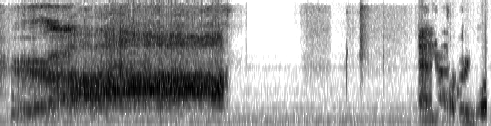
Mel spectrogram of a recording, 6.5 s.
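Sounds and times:
person voicing a monster's screech: 0:00.0 - 0:03.1
speech: 0:06.1 - 0:06.5.

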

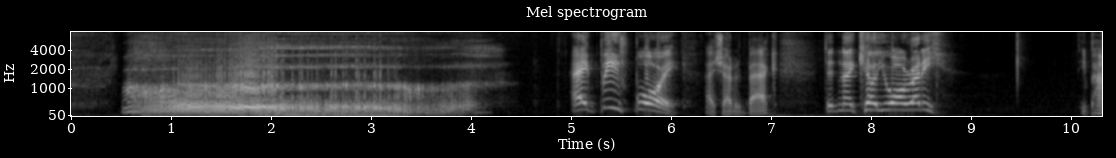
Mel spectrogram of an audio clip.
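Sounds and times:
speech: 0:00.5 - 0:01.2, 0:06.4 - 0:08.8, 0:10.1 - 0:10.3
monster bellowing: 0:00.5 - 0:04.3.

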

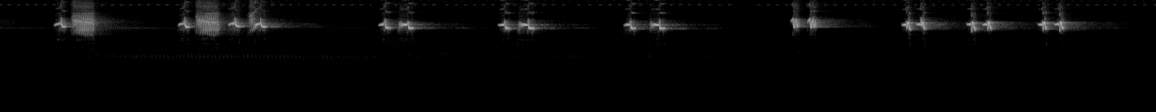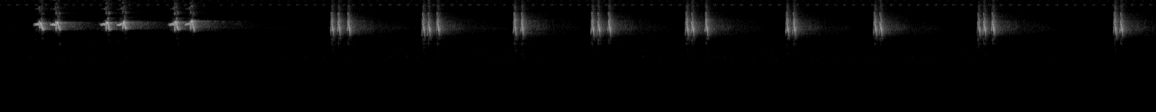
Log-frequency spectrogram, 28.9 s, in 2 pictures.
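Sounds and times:
bird chirping at night in Carefree Arizona: 0:00.6 - 0:01.6, 0:02.2 - 0:03.8, 0:04.7 - 0:05.6, 0:06.2 - 0:07.1, 0:07.8 - 0:08.7, 0:09.8 - 0:10.6, 0:11.2 - 0:13.7, 0:14.8 - 0:17.2, 0:18.6 - 0:19.1, 0:19.7 - 0:20.2, 0:20.8 - 0:22.4, 0:23.0 - 0:23.6, 0:24.2 - 0:24.7, 0:25.4 - 0:25.8, 0:26.6 - 0:27.2, 0:28.3 - 0:28.9.

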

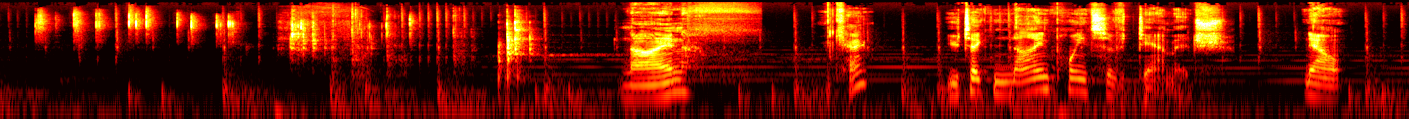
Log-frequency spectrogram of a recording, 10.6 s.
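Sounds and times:
two six-sided dice rattling and tumbling across a hard surface: 0:00.2 - 0:04.0
speech: 0:04.7 - 0:05.3, 0:06.4 - 0:09.2, 0:09.8 - 0:10.2.

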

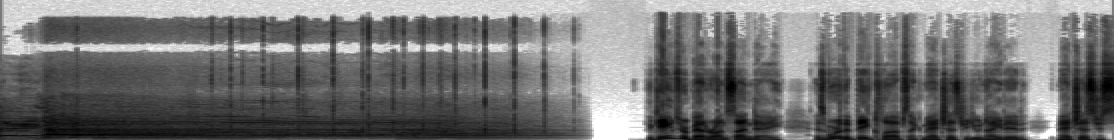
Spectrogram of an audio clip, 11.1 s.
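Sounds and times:
Tottenham Hotspur fans roaring during the Tottenham Hotspur versus Everton match: 0:00.2 - 0:05.8
speech: 0:06.5 - 0:11.1.

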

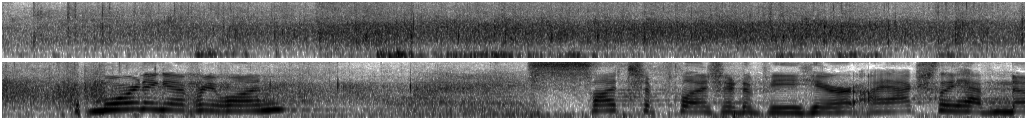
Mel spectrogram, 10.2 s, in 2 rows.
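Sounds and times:
audience applause greeting a woman guest speaker at a morning gathering: 0:00.0 - 0:07.6
speech: 0:05.6 - 0:06.7, 0:07.8 - 0:10.2.

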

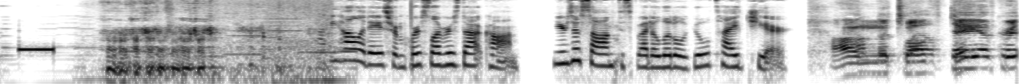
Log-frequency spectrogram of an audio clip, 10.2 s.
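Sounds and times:
voicemail beep: 0:00.2 - 0:00.6
speech: 0:01.1 - 0:02.5, 0:03.3 - 0:10.1.

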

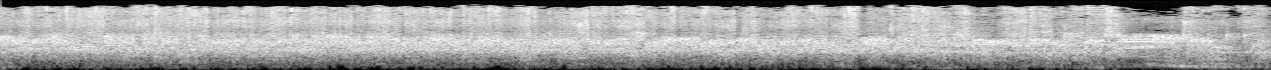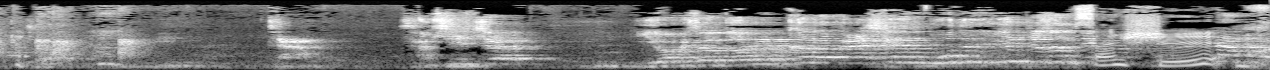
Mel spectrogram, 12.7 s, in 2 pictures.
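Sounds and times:
audience applause: 0:00.0 - 0:07.2
speech: 0:08.6 - 0:12.6.

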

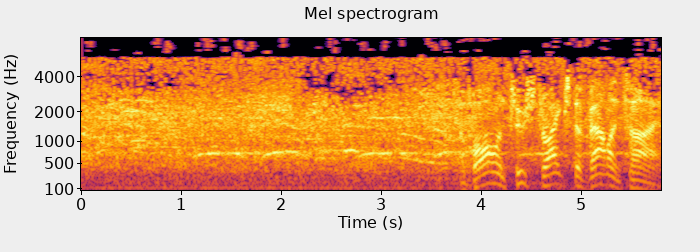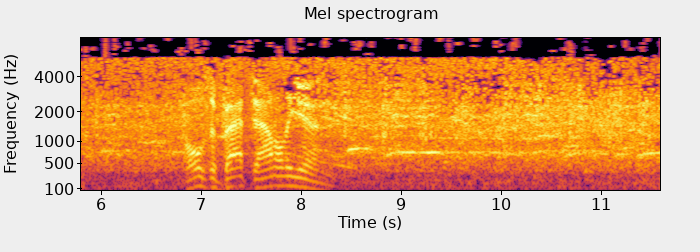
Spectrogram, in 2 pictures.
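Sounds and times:
baseball fans clapping: 0:00.0 - 0:11.5
speech: 0:03.9 - 0:06.0, 0:06.8 - 0:08.5.

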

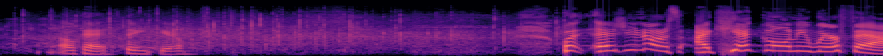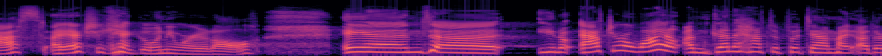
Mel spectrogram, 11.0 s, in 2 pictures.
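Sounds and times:
audience applause: 0:00.0 - 0:03.6
speech: 0:00.3 - 0:01.3, 0:03.9 - 0:11.0.

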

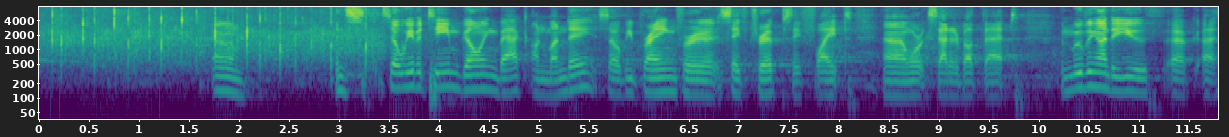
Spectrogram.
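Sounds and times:
audience clapping: 0:00.0 - 0:04.1
speech: 0:01.8 - 0:02.2, 0:02.9 - 0:11.7.

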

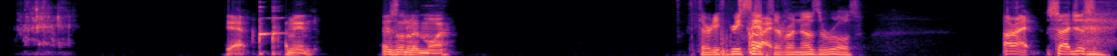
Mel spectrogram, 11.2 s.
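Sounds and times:
beer pouring into a glass: 0:00.1 - 0:00.8
speech: 0:02.2 - 0:03.2, 0:03.8 - 0:04.6, 0:06.9 - 0:08.7, 0:10.0 - 0:11.1.

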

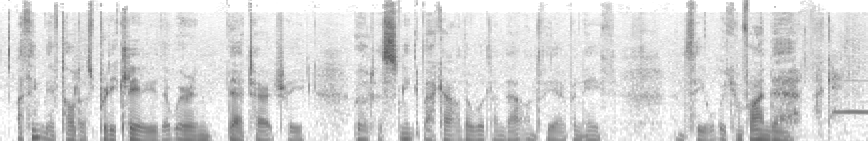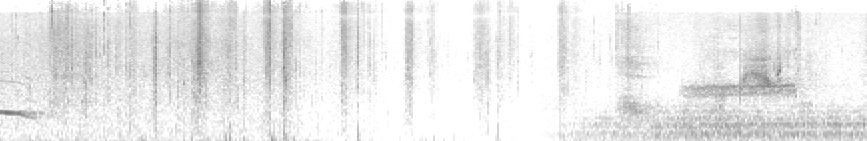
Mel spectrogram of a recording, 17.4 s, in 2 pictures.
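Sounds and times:
speech: 0:00.2 - 0:08.4
barn owl screech call: 0:08.3 - 0:09.3, 0:15.2 - 0:17.0.

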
